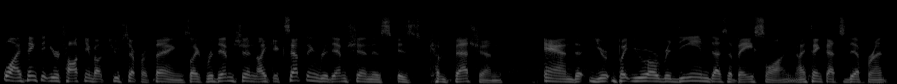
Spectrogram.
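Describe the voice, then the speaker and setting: A man's voice: mid-range voice, a little fast, fairly bright tone, slight background noise. A man streamer reacting to a clip on a live stream, heated and profane, repeating himself as he rants.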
